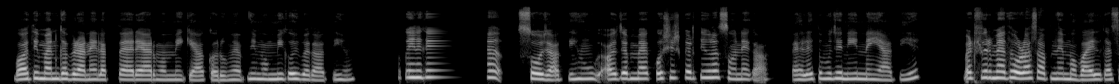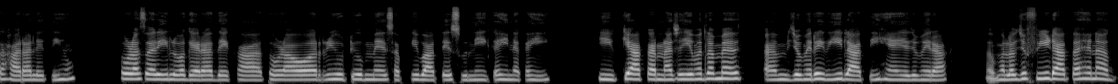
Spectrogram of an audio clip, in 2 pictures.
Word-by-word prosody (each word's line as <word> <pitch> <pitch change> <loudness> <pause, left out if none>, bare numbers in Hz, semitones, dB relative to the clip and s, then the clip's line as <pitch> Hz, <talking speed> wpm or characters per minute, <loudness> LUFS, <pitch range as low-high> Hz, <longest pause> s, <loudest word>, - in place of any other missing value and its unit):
बहुत 245 +3 +4
ही 285 - +3
मन 260 -1 +4
घबराने 235 -3 +3
लगता 225 0 -3
है, 220 - +2
"अरे 220 - +2
यार 215 0 +1
मम्मी, 215 0 -4
क्या 200 -1 -4
करूँ 200 0 -3
मैं?" 215 - -3
अपनी 255 +4 -2
मम्मी 245 0 +2
को 255 0 +4
ही 255 - +5
बताती 220 -1 -4
हूँ। 225 +1 -6 0.4
तो - - -17
कहीं 325 0 +5
न 320 - +5
कहीं 330 0 -3 0.5
अ, 305 - -1 0.2
सो 260 -3 +4
जाती 220 +2 -2
हूँ, 255 0 +1
और 235 - 0
जब 265 0 +3
मैं 265 0 +1
कोशिश 275 +3 -1
करती 295 +1 0
हूँ 315 - +3
ना 320 - +3
सोने 245 -6 -3
का, - - -7 0.3
पहले 225 +2 0
तो 265 +2 -4
मुझे 265 +1 +2
नींद 255 0 +2
नहीं 235 -3 -1
आती 215 +3 -6
है। 310 - -3 0.5
बट 280 0 +1
फिर 315 0 +1
मैं 300 0 +5
थोड़ा-सा 285 -1 +5
अपने 260 -1 -1
मोबाइल 225 -2 +1
का 225 0 -3
सहारा 215 -3 -2
लेती 210 +1 -5
हूँ, 240 +4 -2 0.5
थोड़ा-सा 250 -1 +4
रील 230 0 +2
वगैरह 215 -1 +1
देखा, 205 -1 -4
थोड़ा 215 -1 0
और 220 0 +2
यूट्यूब 235 -1 0
में 220 -1 -2
सबकी 225 +1 -5
बातें 215 0 -1
सुनी 210 0 -4
कहीं 225 0 -2
न 210 -1 -4
कहीं 210 +1 -6 0.5
कि 230 -2 0
क्या 255 -2 +5
करना 230 -2 +1
चाहिए। 235 +1 +2
मतलब 250 +2 +1
मैं 265 0 +4 0.3
अ, 215 - -1
जो 225 0 +1
मेरी 245 +2 +3
रील 240 +1 +1
आती 215 +2 -1
हैं 215 -2 -2
या 210 -1 -2
जो 215 - -2
मेरा 210 0 -2 0.4
अ, - - -4
मतलब 220 0 +1
जो 260 - +2
फीड 265 +1 +2
आता 245 0 +2
है 265 +1 0
ना 260 -1 +1
230 Hz, 235 wpm, -23 LUFS, 215-255 Hz, 0.5 s, ही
